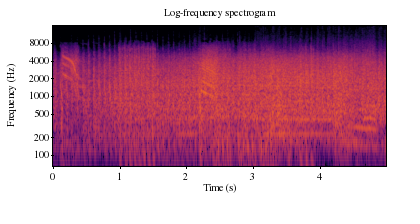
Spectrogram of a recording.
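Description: Battle sound effect of rapid machine-gun fire, a dense continuous rattle of shots, with a couple of short falling whistles.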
